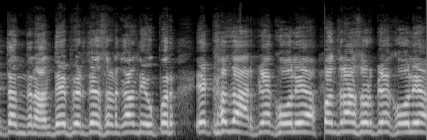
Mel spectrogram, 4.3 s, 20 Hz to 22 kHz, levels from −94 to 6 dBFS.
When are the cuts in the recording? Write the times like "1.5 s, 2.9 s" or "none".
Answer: 1.8 s, 3.2 s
